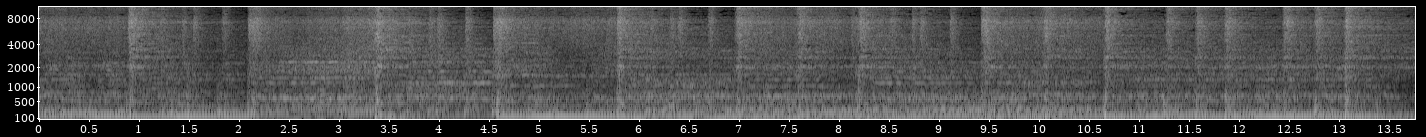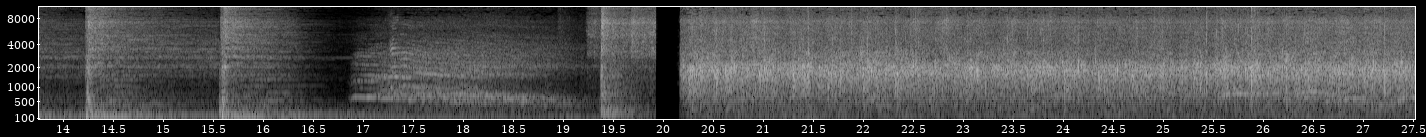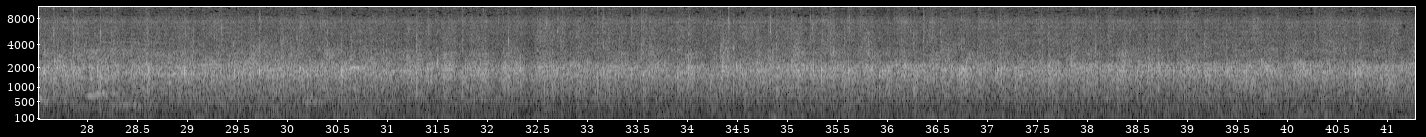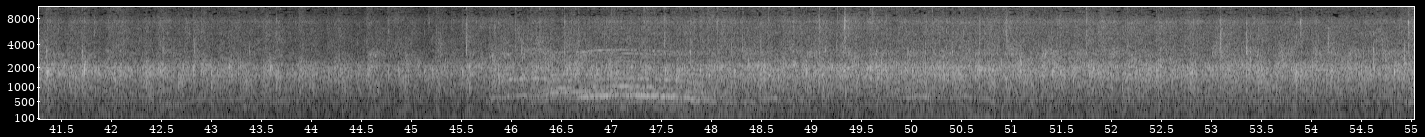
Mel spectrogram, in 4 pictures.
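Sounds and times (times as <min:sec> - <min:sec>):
audience applauding: 0:20.2 - 0:55.0.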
